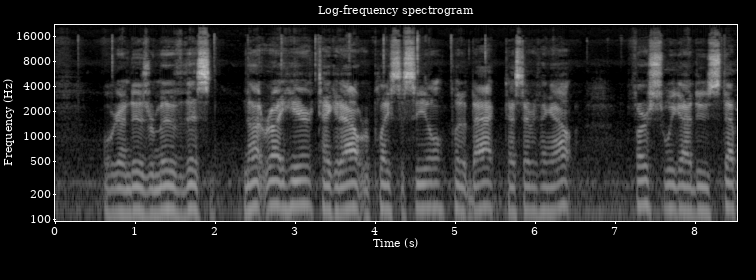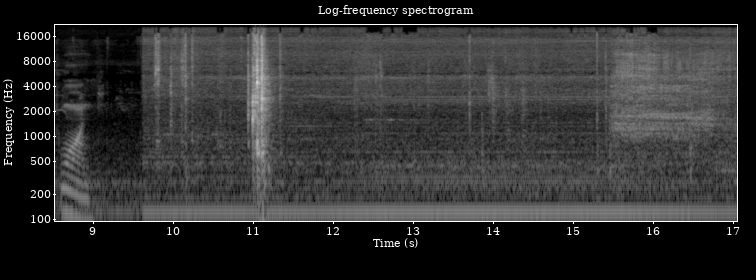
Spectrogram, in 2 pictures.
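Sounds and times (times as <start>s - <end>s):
low machine hum: 9.6s - 17.0s.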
